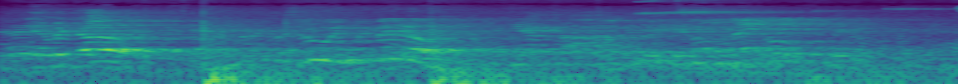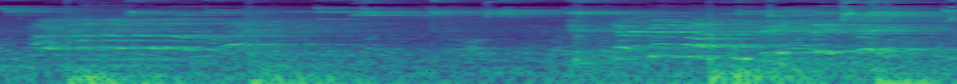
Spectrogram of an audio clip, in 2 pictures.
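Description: Young men call out to each other in an echoing hall.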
